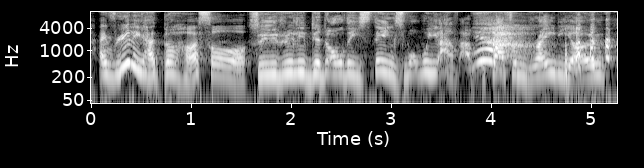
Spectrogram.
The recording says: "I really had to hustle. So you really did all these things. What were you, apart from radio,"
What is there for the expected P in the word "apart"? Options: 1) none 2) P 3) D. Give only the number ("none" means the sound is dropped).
1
